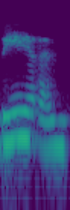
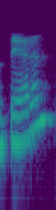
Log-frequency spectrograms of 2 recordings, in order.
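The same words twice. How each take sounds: First: "bären" said as the Middle English form, first vowel lengthened; Middle English pronunciation. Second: Put-on "bären" said as the Old English original, with a short first vowel; Old English pronunciation. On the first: Lecturer shows the Middle English form: "bären" with a lengthened vowel. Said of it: "would be the Middle English version". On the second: Lecturer gives the Old English form: "bären" with a short vowel. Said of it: "would be the original word". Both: Shown as a demonstration.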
